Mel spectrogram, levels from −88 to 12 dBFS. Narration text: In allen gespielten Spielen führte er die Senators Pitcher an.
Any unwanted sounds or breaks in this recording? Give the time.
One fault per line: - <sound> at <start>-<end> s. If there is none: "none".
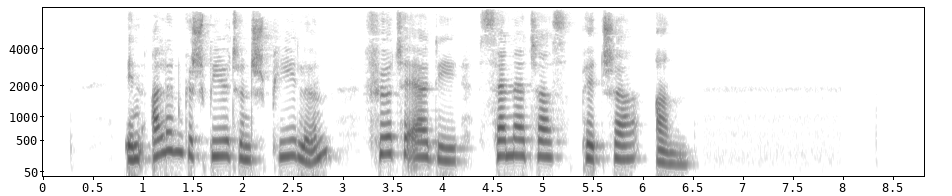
none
